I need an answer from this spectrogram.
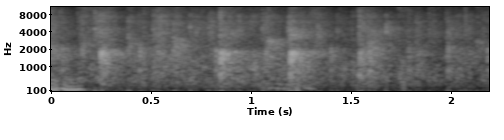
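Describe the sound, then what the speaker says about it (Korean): A few scattered, fairly quiet claps from a small group in a church Bible class, coming in short bursts rather than a steady round of applause. "박수 한번 쳐주세요."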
